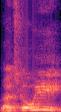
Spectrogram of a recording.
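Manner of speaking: very high, eager, excited yell. Suggesting going out to eat, yelling excitedly. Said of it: "Why are you yelling?".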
